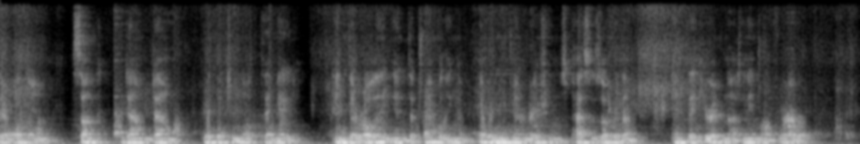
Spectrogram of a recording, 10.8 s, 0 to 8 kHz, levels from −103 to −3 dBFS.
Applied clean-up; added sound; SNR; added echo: neural separator model SepFormer DNS4.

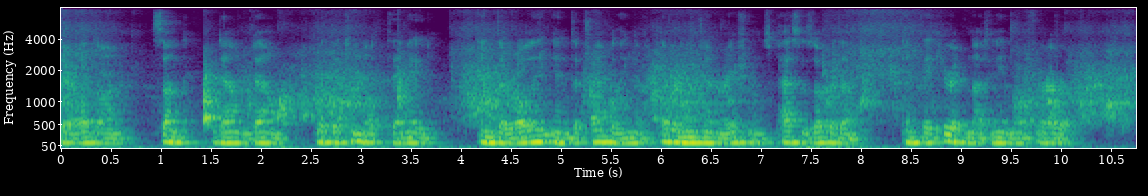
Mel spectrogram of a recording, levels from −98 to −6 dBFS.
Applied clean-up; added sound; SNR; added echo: none; Bathtub (filling or washing); 13 dB; reverberation time 0.6 s.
